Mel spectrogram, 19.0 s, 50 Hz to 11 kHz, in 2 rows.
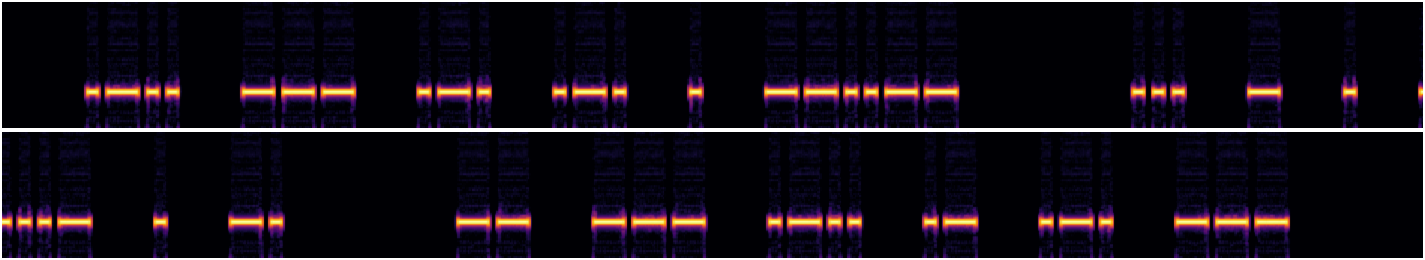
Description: Morse code, heard as a keyed tone, about 18 wpm, spaced as for 12 wpm, 1000 Hz. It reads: LORRE, STEVEN MOLARO
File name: qotdfiles / 12wpm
